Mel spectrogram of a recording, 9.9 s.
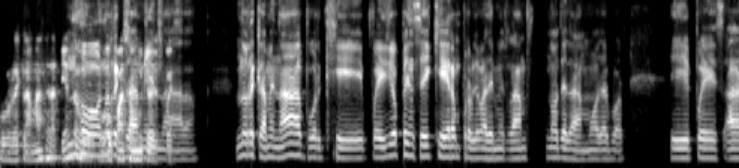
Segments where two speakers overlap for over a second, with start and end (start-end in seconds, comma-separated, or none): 0.8-2.5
